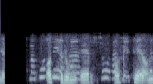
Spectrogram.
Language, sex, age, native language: Icelandic, male, 14, Icelandic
